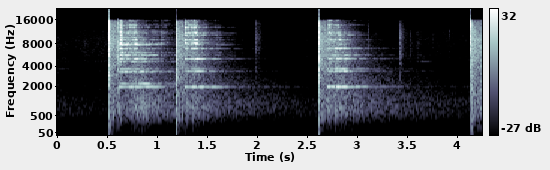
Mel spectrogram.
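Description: Four shots from a CZ 97 BD .45 pistol, each followed by the ring of a struck steel plate target. The first two come close together, the last two more widely spaced.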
